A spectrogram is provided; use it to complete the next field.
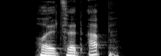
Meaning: second-person plural subjunctive I of abholzen
- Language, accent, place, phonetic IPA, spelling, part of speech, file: German, Germany, Berlin, [ˌhɔlt͡sət ˈap], holzet ab, verb, De-holzet ab.ogg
